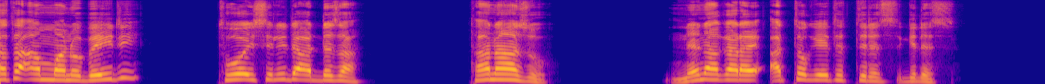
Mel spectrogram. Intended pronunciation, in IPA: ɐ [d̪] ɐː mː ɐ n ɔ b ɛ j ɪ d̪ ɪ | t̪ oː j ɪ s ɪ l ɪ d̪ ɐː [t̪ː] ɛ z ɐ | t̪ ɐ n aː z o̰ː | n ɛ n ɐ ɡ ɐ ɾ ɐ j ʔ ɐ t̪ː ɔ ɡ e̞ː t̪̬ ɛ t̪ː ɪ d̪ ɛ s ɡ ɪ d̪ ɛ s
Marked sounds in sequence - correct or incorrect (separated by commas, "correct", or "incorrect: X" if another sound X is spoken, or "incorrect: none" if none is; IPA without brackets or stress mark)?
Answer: incorrect: t̪, incorrect: d̪ː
